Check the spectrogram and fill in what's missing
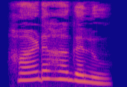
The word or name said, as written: ಹಾಡುಹಗಲು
